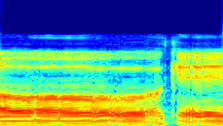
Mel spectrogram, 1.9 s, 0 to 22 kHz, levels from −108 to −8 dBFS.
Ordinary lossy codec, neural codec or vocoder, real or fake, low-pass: none; vocoder, 44.1 kHz, 128 mel bands, Pupu-Vocoder; fake; 7.2 kHz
